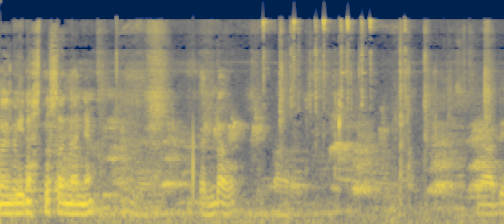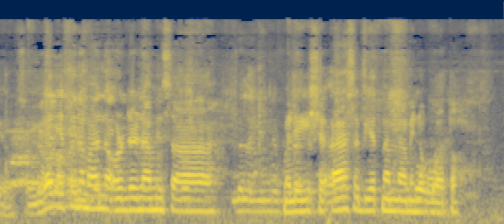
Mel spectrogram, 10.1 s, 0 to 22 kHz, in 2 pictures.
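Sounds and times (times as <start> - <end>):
dog barking: 1.0 - 5.9.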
